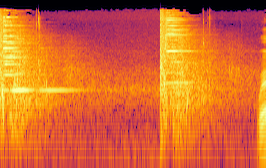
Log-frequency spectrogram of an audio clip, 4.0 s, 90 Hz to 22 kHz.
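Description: Two shots from a .22 LR single-action revolver, each followed at once by a steel target ringing from the hit. The first comes at the start and the second about two and a half seconds in; each ring fades over about a second.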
